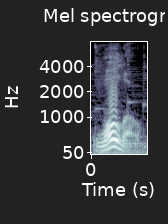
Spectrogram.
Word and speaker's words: volo: In classical Latin, V's are pronounced like English W's. So this Latin word, volo, is more accurately pronounced wolo.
